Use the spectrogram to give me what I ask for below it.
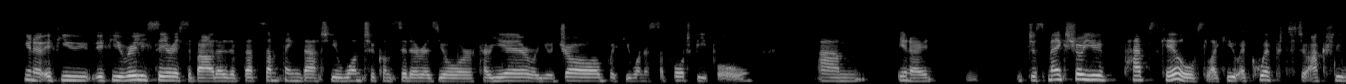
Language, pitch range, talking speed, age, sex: English, 150-175 Hz, 195 wpm, 30-49, female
